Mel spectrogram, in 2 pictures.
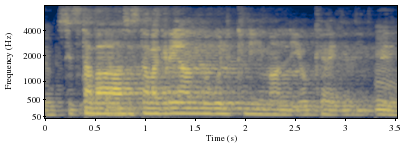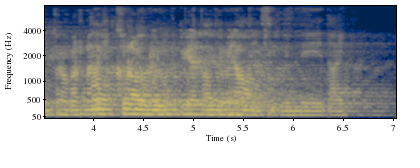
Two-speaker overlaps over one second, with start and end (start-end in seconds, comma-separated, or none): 4.0-5.8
